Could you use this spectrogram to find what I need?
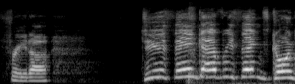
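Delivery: shouting. Speaking in character while still deafened, asking a question: shouting. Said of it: "why am I shouting?".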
